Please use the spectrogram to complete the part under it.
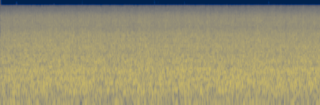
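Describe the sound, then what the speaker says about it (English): Water rushes out of a partly blocked micro hydro intake box as it drains and flushes, a loud, close, unbroken roar of turbulent flow, constant from start to finish. "now it's actually draining and flushing it all out"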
